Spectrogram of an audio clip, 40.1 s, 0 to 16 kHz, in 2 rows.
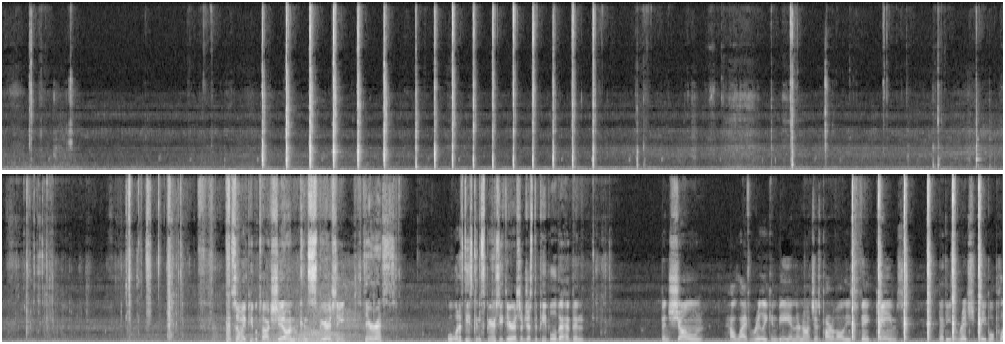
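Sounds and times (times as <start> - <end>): steady low rumble: 0.0 - 40.0
axe chopping kindling: 5.2 - 12.0, 37.0 - 39.8.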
